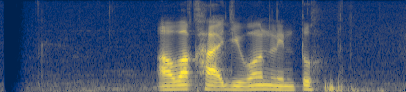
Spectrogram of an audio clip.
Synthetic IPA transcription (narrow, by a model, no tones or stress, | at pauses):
ʔawakhaʔd͡ʒiwanlint̪ʊh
